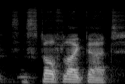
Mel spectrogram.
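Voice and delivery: ordinary talk, nothing marked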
